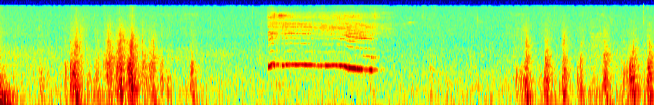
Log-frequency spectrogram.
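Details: Shiba Inu indoors, giving one drawn-out, clear tonal whine lasting under two seconds. It holds a steady pitch, then dips slightly at the end. Brief, soft knocking and rustling noises come before and after it.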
